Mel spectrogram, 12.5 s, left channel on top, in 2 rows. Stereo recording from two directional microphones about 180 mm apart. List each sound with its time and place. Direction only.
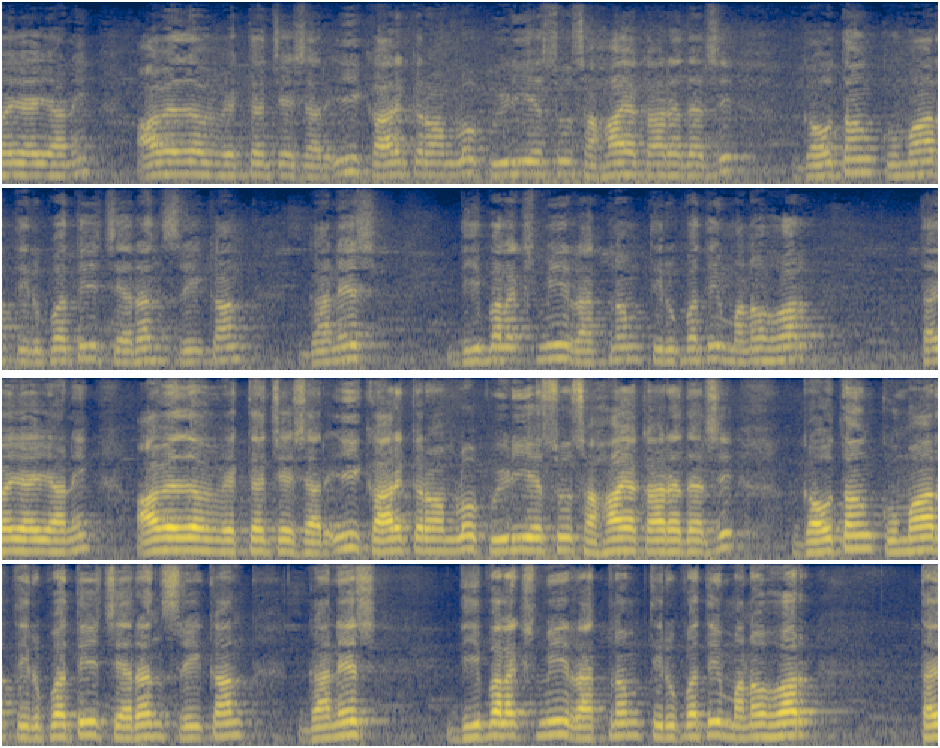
0.0 s a man's voice: 45° right (ahead or behind)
